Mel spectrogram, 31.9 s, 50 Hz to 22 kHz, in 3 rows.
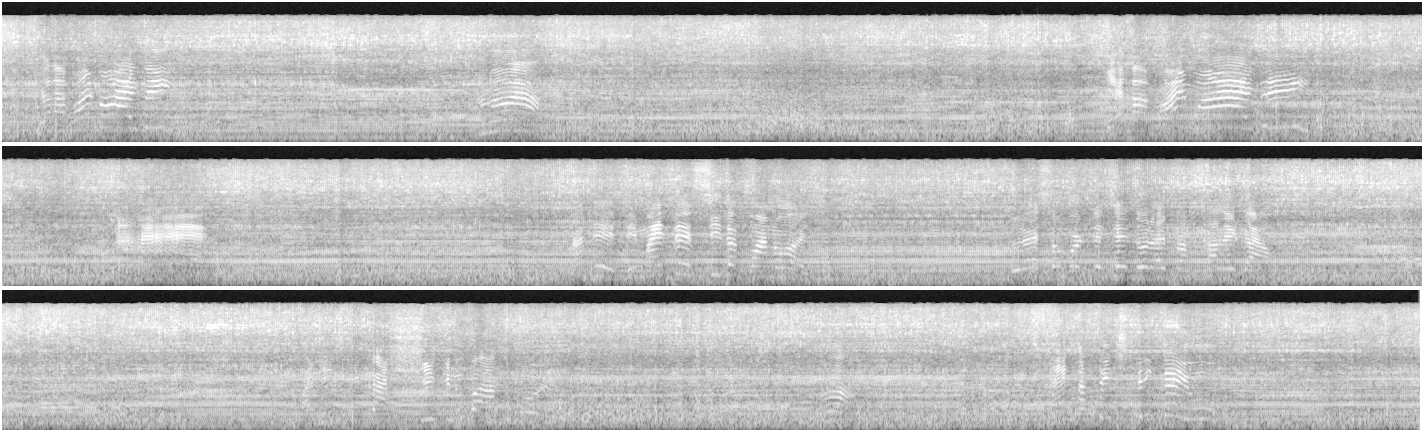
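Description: Yamaha Factor 150's single-cylinder four-stroke engine running at steady high revs at highway speed near the bike's top speed. Short high chirps come and go over it.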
